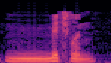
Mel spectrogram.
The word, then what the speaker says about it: Midtjylland: Our team is, how do you say it? – Michelin. – Michelin. Okay, the Danish team. Midtjylland. That's why I have trouble pronouncing it, because that's how it's spelled.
